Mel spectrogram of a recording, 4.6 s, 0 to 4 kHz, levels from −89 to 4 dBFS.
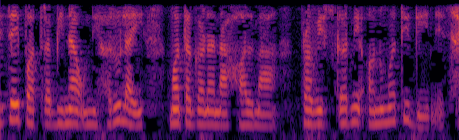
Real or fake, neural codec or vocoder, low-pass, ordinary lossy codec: real; none; 3.6 kHz; none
